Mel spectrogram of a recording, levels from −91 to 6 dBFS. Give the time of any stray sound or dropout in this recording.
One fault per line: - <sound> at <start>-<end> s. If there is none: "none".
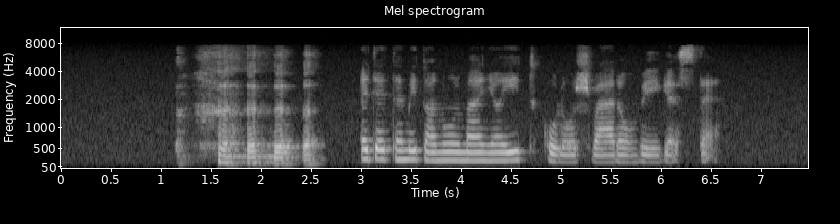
- laugh at 1.1-2.7 s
